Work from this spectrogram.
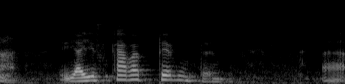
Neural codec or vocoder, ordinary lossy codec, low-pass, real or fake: codec, 16 kHz, 4 kbps, FunCodec, trained on LibriTTS, 50 frames a second; none; 7.2 kHz; fake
